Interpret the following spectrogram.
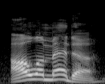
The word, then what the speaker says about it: Alameda: The pronunciation is within the super chat. It's Alameda, by the way.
